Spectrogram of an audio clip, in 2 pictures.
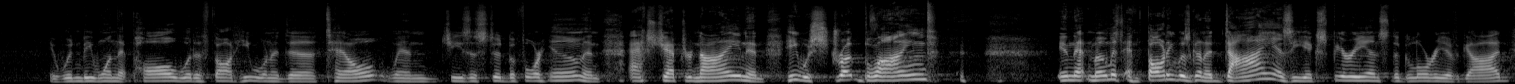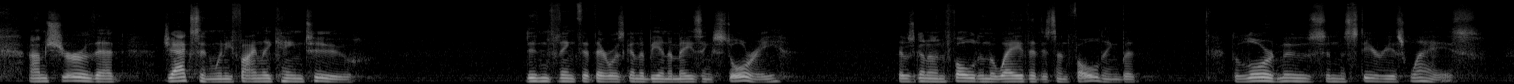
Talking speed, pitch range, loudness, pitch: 160 wpm, 135-165 Hz, -29 LUFS, 150 Hz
